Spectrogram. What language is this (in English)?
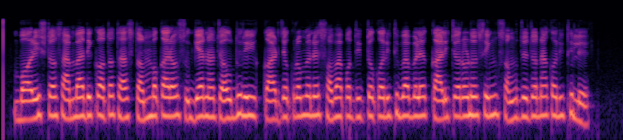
Odia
